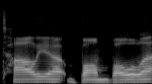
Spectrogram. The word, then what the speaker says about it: Bombola: so excited to be sitting down today with Talia bombola I'm just realizing I never asked you how to pronounce name did I nail it perfect we're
